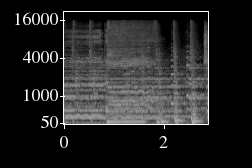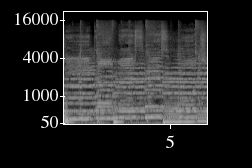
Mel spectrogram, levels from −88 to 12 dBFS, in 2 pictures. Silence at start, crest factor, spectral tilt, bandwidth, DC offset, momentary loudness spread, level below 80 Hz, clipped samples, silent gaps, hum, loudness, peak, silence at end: 0 s; 14 dB; -4.5 dB/octave; 16.5 kHz; under 0.1%; 2 LU; -40 dBFS; under 0.1%; none; none; -27 LUFS; -12 dBFS; 0 s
